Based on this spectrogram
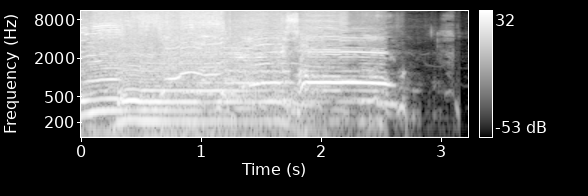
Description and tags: Angry Crowd
These people sure are angry.
angry, audience, boo, booing, crowd, mad, outraged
